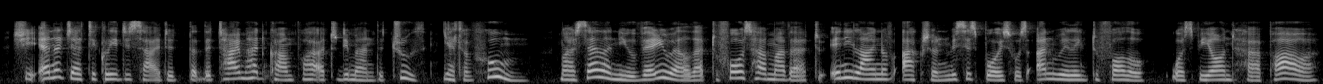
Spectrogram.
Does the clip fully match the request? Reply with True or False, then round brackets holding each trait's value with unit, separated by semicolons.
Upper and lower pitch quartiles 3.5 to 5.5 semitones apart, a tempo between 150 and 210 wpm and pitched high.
True (3.8 semitones; 185 wpm; 225 Hz)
